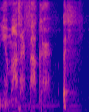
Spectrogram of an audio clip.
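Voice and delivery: very quiet, breathy, barely voiced whisper. Retelling what another speaker just whispered: imitating someone whispering. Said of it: "I hear you whispering".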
